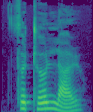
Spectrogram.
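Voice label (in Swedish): "förtullar", Swedish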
